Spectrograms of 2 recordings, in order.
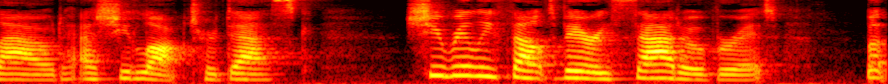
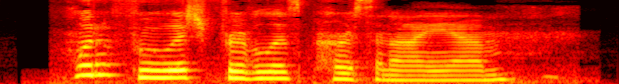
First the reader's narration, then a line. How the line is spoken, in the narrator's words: she sighed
